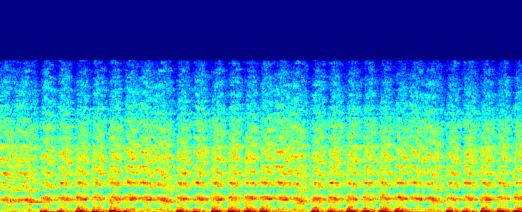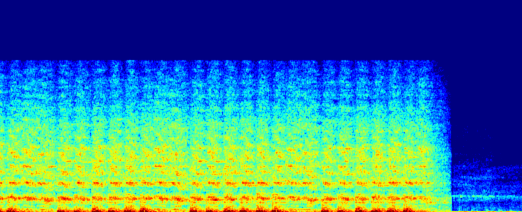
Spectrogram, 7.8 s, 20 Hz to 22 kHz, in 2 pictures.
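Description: Freshly rebuilt LS6 V8 turning over on the starter motor without firing, a steady whir with an even chugging rhythm, stopping just before the end. The fuel pump relay is pulled and the coils unplugged, so it cranks only to get oil circulating through the new engine.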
